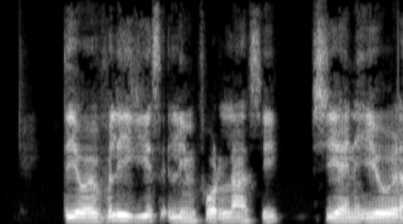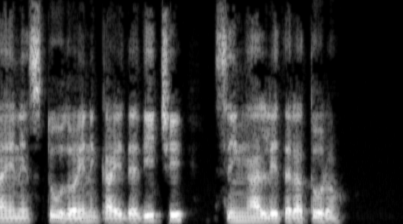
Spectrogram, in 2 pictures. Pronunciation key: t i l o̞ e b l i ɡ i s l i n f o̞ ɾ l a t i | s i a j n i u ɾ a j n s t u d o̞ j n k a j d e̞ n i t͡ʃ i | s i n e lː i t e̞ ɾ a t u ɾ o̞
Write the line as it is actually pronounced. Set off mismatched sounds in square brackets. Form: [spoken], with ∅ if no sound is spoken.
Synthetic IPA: t i [∅] o̞ e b l i ɡ i s l i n f o̞ ɾ l a [s] i | [ʃ] i a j n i u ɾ a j n s t u d o̞ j n k a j d e̞ [d] i t͡ʃ i | s i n [a] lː i t e̞ ɾ a t u ɾ o̞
